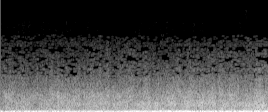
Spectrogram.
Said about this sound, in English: And all of a sudden, there's this sound of like this. You can go louder with that. Come on. It's this rumbling, rushing wind kind of sound.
